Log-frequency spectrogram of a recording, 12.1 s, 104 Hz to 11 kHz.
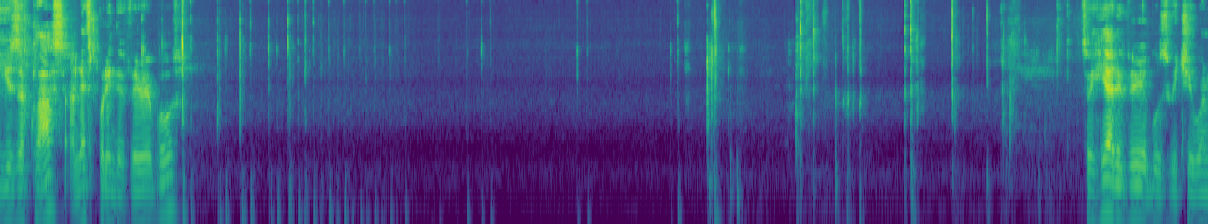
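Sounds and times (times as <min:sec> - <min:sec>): computer keyboard typing: 0:01.4 - 0:05.0, 0:08.0 - 0:10.1.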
